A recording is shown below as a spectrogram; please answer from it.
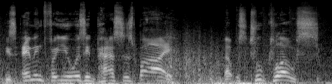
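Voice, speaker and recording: In this fantasy ASMR roleplay, a man becomes a loyal, earnest and brave dragon companion, delivering a dramatic monologue to the listener. His deep voice is expressive, urgent and battle-charged, yet the storytelling stays solemn, grandiose and deliberate. A storm with rain and thunder rumbles clearly in the background.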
